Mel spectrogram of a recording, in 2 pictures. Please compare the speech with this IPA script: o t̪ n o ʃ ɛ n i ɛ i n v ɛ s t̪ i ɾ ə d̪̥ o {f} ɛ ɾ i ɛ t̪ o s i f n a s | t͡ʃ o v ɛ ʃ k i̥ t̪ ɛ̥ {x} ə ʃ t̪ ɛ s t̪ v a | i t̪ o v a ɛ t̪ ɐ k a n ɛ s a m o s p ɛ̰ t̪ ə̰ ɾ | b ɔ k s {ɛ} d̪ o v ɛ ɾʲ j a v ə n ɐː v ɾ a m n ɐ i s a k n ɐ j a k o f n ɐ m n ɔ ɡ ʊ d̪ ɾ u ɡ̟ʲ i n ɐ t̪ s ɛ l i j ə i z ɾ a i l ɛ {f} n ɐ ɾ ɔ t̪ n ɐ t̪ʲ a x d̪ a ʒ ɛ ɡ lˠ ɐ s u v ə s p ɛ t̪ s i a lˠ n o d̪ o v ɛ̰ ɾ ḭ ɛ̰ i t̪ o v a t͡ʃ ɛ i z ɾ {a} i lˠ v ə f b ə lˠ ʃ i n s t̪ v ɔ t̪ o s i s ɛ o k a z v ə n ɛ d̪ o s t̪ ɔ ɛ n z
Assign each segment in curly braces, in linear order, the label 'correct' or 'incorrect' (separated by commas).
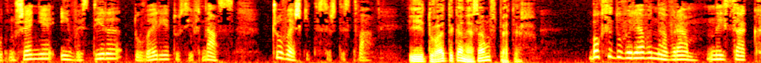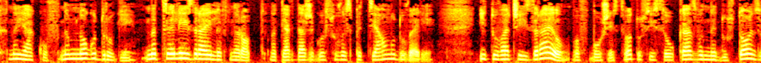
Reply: incorrect, incorrect, correct, correct, correct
